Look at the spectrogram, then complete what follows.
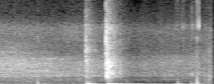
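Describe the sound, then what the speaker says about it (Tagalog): A house door closes with a couple of thumping knocks and a latch click, followed by softer bumps and rattles, close by and with no talk. "i-close na natin yung pinto"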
